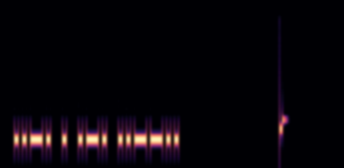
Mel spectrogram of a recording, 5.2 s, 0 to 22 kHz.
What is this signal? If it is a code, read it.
Morse code, heard as a keyed tone, about 21 wpm, 700 Hz. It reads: FER?
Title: Sentences from Top 100 Words and Abbreviations 20wpm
